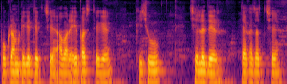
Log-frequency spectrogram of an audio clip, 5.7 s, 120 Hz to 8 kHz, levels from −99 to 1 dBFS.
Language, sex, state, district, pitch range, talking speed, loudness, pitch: Bengali, male, Tripura, West Tripura, 105-115 Hz, 105 wpm, -18 LUFS, 110 Hz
